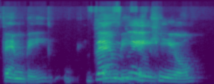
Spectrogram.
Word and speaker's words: Thembi Aquil: evening with us thank you and it's it's pronounced themi ail I'm sorry a ail yes okay then be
